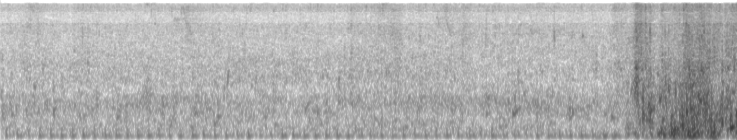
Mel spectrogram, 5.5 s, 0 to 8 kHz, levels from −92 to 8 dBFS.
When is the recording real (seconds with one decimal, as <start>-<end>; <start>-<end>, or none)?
0.0-5.5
